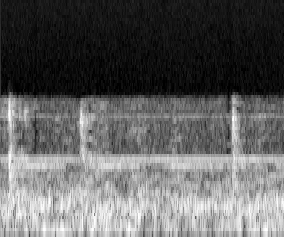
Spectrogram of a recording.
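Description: Faint, unevenly spaced ticks, three in about two seconds, over a steady thin high tone and a low background hum.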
